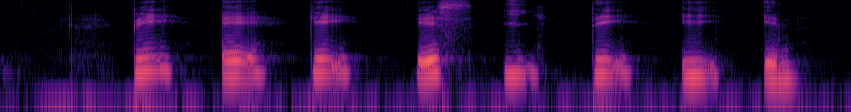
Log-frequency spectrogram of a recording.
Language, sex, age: Danish, female, 66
